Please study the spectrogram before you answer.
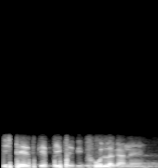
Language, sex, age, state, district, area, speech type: Hindi, male, 18-30, Rajasthan, Jodhpur, urban, conversation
